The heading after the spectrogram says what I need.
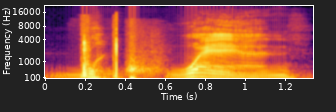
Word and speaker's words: when: Don't forget, the H is silent. You say when, why.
